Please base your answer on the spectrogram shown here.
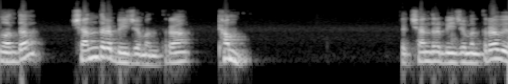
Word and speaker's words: Tham: So the it is given there, T-H-A-M. It has to be pronounced as not Tham, it is Tham.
